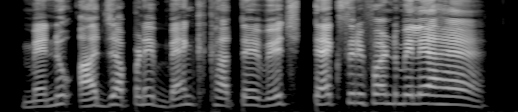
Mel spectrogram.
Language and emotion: Punjabi, happy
